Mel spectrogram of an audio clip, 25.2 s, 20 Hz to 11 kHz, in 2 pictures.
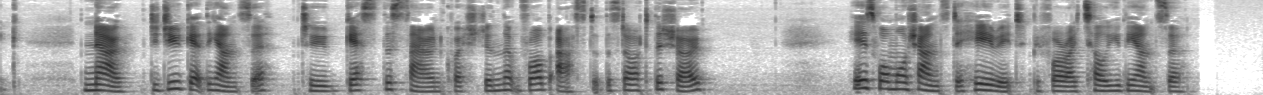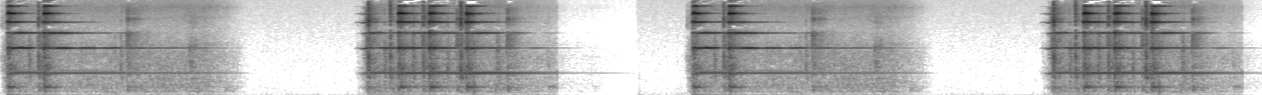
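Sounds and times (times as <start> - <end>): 
speech: 0.8 - 7.1, 8.5 - 11.9
bell on an electric tram ringing: 12.7 - 14.5, 16.2 - 18.2, 19.6 - 21.7, 23.1 - 25.1.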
